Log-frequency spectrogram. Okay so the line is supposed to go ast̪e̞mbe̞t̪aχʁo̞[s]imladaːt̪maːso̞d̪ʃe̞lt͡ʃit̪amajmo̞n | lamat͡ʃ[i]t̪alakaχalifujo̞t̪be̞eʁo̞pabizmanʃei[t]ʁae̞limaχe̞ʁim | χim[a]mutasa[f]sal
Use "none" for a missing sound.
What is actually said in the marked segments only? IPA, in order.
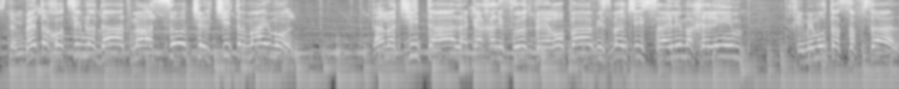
t͡s, i, s, e, f

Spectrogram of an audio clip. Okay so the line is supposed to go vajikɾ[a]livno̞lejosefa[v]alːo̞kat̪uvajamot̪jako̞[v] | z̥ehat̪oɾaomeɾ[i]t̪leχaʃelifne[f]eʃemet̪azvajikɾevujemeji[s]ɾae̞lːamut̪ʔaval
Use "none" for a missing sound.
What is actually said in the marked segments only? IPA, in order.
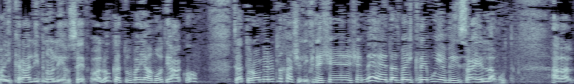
a, v, v, e, ʃ, s

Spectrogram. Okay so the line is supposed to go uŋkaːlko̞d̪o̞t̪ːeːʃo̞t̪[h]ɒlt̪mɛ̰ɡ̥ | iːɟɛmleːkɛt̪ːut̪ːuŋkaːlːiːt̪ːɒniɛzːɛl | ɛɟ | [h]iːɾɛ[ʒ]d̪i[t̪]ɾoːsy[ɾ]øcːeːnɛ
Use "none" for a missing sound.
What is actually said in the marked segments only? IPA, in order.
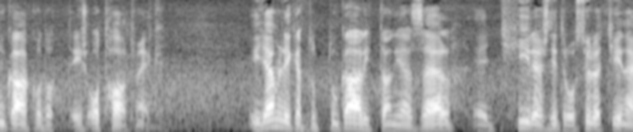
h, h, ʒ, t̪, l

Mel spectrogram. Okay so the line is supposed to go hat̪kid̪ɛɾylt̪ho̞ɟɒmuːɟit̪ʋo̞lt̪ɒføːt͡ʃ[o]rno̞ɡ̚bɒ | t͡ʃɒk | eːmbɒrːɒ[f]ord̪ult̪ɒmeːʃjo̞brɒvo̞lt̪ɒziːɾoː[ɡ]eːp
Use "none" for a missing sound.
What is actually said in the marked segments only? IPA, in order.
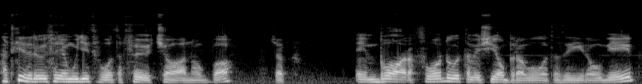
ɒ, f, ɡ

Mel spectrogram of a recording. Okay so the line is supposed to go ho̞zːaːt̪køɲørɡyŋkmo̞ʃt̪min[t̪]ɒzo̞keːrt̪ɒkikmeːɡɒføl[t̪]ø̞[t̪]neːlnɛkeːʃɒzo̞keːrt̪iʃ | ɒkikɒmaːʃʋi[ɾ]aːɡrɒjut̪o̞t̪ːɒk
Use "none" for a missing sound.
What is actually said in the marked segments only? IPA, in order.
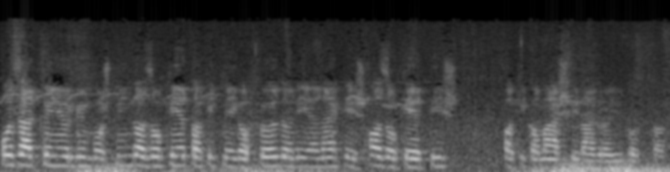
d̪, d̪, none, l

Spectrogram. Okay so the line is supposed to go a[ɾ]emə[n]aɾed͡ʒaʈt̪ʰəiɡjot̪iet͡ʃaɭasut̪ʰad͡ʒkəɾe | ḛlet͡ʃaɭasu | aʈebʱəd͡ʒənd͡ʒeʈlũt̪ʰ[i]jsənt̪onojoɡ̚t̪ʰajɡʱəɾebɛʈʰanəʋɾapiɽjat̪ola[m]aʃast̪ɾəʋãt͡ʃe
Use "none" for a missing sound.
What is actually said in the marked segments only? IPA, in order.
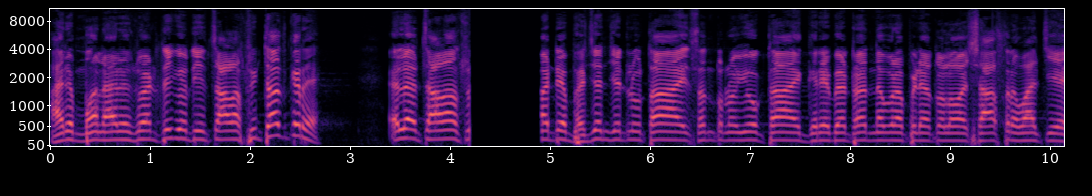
ɾ, n, a, none

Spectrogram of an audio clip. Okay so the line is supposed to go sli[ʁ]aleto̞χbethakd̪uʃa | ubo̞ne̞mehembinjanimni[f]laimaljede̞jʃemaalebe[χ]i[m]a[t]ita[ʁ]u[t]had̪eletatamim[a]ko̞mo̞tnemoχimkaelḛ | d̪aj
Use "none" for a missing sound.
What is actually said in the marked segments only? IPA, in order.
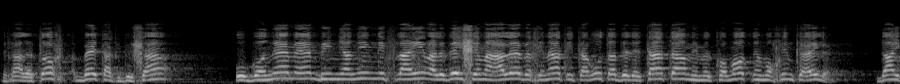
χ, f, χ, n, t, ʁ, t, e

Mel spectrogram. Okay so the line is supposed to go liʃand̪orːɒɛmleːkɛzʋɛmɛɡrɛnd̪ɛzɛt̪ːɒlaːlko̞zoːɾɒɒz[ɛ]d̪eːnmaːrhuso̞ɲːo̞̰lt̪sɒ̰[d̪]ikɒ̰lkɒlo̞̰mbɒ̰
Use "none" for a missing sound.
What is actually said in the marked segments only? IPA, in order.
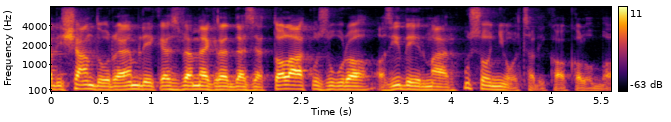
i, d̪

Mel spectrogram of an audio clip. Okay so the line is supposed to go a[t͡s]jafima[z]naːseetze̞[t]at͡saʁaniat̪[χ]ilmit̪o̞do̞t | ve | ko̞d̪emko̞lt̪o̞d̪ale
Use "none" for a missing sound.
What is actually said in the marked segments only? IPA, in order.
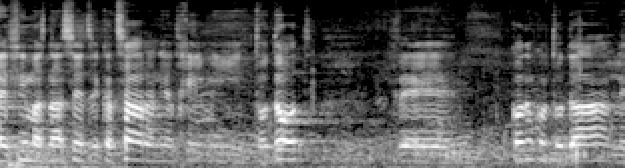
none, z, k, χ

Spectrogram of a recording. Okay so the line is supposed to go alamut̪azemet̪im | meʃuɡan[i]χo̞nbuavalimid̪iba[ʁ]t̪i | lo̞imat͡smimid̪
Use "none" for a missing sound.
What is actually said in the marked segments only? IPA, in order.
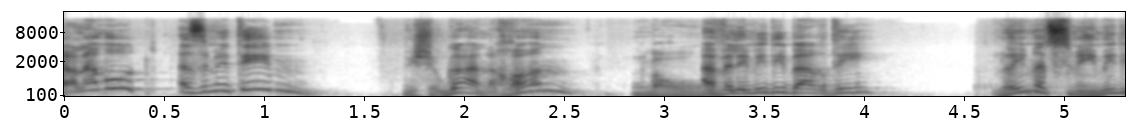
a, ʁ

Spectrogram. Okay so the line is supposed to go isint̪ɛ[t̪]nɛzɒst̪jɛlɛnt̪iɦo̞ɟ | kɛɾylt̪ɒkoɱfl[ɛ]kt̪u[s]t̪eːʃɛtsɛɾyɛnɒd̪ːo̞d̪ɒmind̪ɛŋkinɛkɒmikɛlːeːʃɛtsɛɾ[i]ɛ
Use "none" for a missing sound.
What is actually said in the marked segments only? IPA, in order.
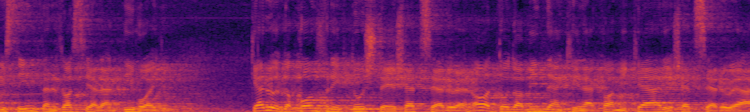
none, i, ʃ, y

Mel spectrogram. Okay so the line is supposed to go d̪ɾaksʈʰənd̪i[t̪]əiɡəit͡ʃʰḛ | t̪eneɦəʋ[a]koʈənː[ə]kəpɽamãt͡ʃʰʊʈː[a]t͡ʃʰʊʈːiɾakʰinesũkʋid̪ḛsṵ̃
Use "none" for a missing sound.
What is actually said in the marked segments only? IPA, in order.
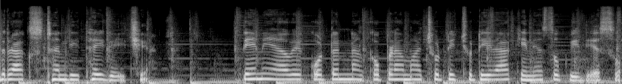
t̪ʰ, e, a, i

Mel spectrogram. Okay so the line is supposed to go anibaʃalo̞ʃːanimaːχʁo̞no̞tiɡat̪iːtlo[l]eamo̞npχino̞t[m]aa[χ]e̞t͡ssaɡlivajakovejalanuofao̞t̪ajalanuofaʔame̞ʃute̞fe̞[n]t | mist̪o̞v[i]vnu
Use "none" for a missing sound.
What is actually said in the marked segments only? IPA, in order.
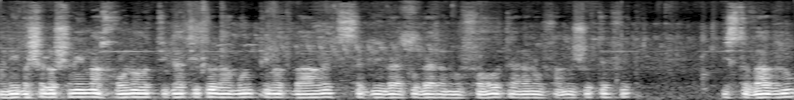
l, b, ʁ, none, a

